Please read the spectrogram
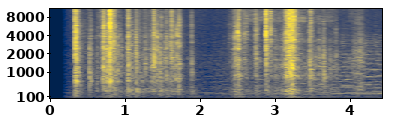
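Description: An irregular run of sharp, clattering clicks and knocks, with a short lull about two seconds in.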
